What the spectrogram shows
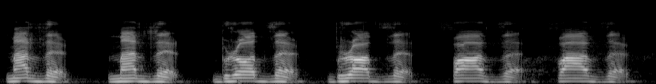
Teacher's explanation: Ahora aprendimos que mother ya no se dice con D de dedo, sino dice con D dental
